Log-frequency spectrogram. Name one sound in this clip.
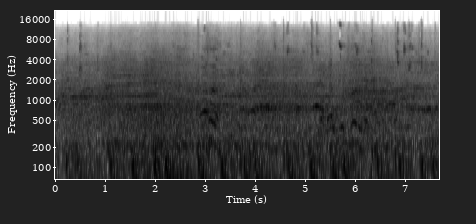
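A large indoor crowd murmurs and cheers steadily in an echoing arena.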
